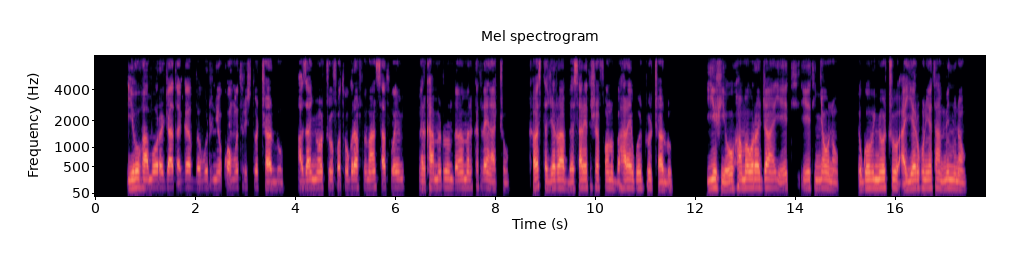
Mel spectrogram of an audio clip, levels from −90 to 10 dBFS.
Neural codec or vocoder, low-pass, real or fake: none; 7.2 kHz; real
